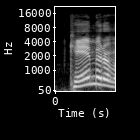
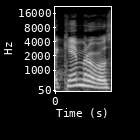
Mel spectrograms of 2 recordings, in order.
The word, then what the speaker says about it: Kemerovo: Kemerovo, right. Yeah, Kemerovo.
